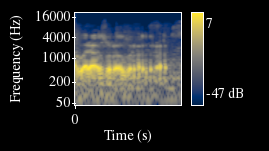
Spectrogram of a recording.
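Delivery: very low, quiet muttering; quick private mumble while searching for the thought; muttering to self. Real, not acted.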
